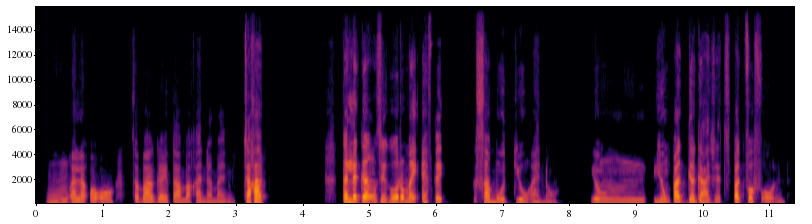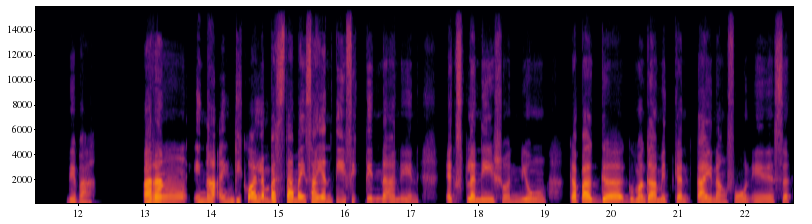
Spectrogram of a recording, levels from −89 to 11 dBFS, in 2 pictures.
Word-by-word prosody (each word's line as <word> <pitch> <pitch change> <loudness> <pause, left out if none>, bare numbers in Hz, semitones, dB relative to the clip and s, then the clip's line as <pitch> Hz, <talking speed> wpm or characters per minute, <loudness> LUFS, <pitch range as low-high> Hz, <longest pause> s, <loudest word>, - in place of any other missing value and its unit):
Hmm, 210 +1 -11
ala 210 -2 -2
oo. 190 -3 -4 0.3
Sabagay, 210 -1 -2
tama 185 -1 -4
ka 190 -1 -8
naman. 180 0 -12 0.2
Tsaka 315 +4 +6 1.1
talagang 310 +1 +7
siguro 285 -1 +1
may 260 -2 +1
effect, 230 0 -2 0.5
sa 235 -2 0
mood 205 -3 -6
yung 205 -1 -7
ano, 170 - -13 0.5
yung 230 -2 -5 0.7
yung 235 0 -6
pagga-gadgets, 205 -8 +1
pagfo-phone, 195 -5 -1 0.6
'di 195 -2 -5
ba? 170 0 -6 0.8
Parang 310 +3 +6 0.2
ina 290 0 +1
ay, 285 - -5
hindi 305 -1 -5
ko 295 - +2
alam. 265 -5 +3
Basta 330 +2 +4
may 315 -1 +3
scientific 280 -3 -2
din 245 -1 -7
na 230 -2 -2
ano, 230 - -11
eh, 205 -4 -9 0.4
explanation 215 -4 -2
yung 220 0 -5 0.3
kapag 235 -1 +4 0.5
gumagamit 215 -2 0
ka 205 -1 -1 0.2
tayo 205 0 +2
ng 205 -1 -5
phone 195 +1 -8
is 200 +1 -8
220 Hz, 115 wpm, -23 LUFS, 200-265 Hz, 1.1 s, talagang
